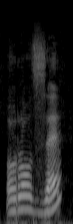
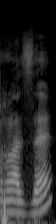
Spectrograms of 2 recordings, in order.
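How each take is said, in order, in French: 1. Le r est lourd, avec une voyelle o arrondie. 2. Le r est léger, avec une voyelle a ouverte. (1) "vous allez dire ro, rosé" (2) "et non pas rasé"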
